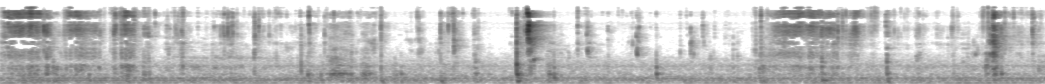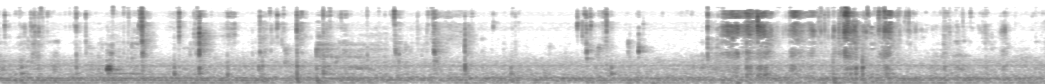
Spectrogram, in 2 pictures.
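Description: A person eating instant noodles with a fork: slurping noodles into the mouth in three spells, at the start, about eight seconds in and near the end, with quiet chewing in between. A few sharp clicks sound along the way.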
